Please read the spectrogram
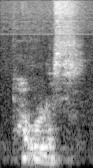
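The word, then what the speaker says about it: Παῦλος: 이거 라틴어가 파울로스 그러니까 우리 한글 성경에서 그 바울이라고 한 번역 가는 건 정확한 발음이 아니에요. 사실은 파울로 파울로 그게 더 정확한 발음이에요.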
